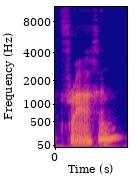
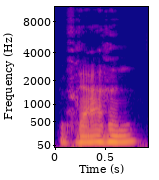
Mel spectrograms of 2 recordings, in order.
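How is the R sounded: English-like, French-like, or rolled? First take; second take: English-like; French-like. First: The R sounds soft and English-like. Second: The R is made in the throat, French-like. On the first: "the more or less English R" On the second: "it sounds kind of French-ish"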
